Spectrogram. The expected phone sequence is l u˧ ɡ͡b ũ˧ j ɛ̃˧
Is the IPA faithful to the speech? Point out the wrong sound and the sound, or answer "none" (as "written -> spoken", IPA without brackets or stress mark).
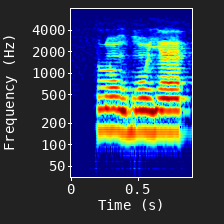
u˧ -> ũ˧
